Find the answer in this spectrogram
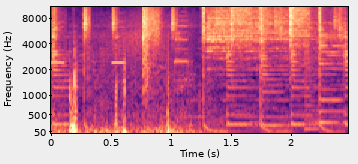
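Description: A short laugh over wind buffeting the microphone in flight. Background music with a steady beat comes in about a second and a half in.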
